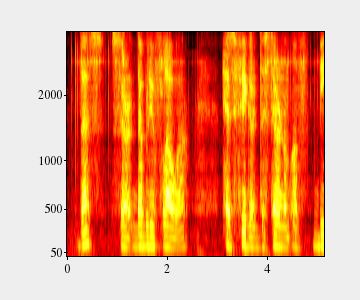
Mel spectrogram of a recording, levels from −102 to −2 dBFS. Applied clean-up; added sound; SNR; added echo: neural separator model SepFormer DNS4.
